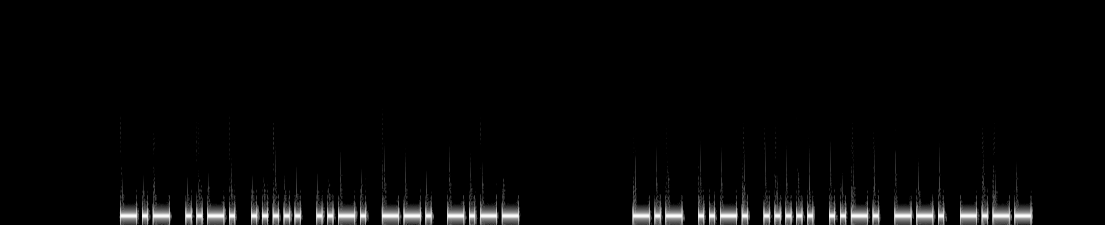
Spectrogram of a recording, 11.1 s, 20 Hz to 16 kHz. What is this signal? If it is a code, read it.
Morse code, heard as a keyed tone, about 22 wpm, 700 Hz. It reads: KF5FGY KF5FGY
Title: USA Call Signs - 6 Characters - Repeated 2x - 22wpm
